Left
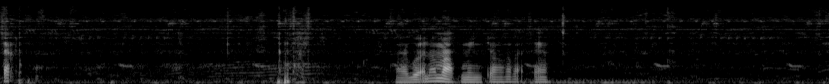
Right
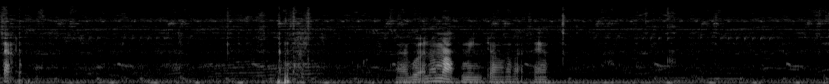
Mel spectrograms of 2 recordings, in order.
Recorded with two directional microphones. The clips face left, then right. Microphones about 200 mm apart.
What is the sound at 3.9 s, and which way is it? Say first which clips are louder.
Speech: left 10 dB; 45° left (ahead or behind).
